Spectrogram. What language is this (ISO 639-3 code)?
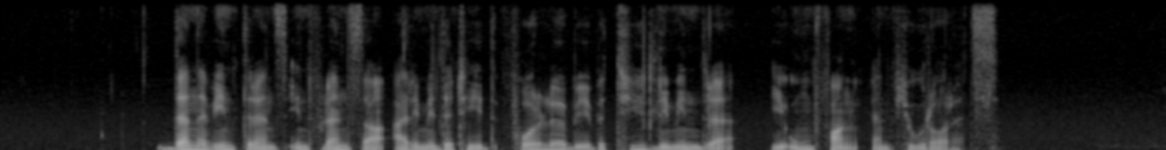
nor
